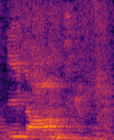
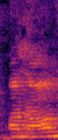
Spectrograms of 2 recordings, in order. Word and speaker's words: انعام: لفظ ہے ہمارے پاس انعام۔ انعام نہیں ہوتا ہے، انعام ہوتا ہے۔ اس کے بعد جو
